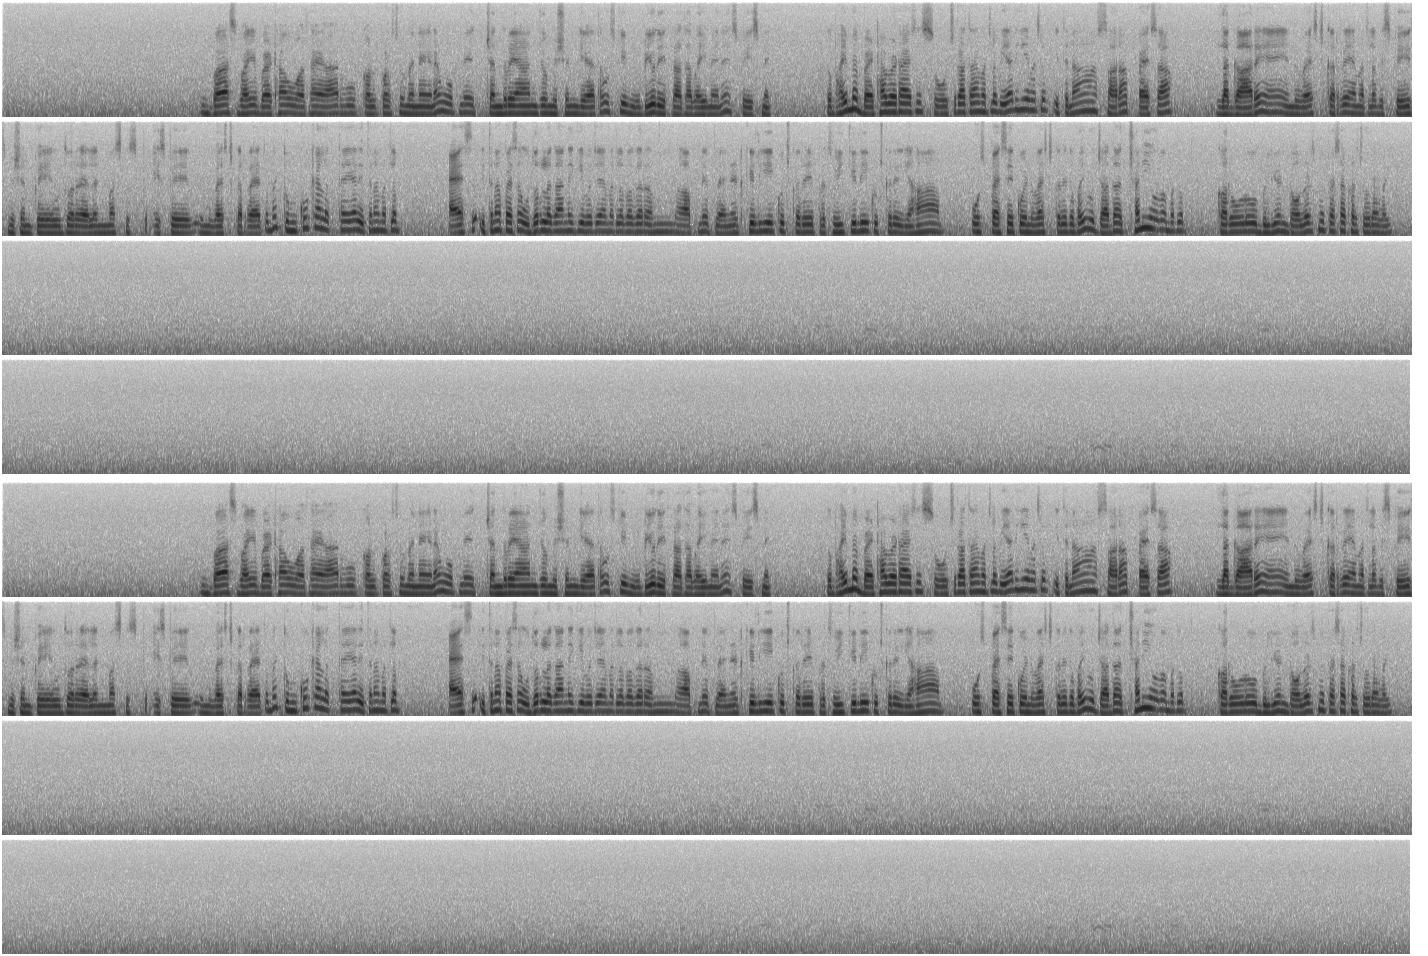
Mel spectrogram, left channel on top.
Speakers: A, on the left; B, on the right.
A: Hello भाई कैसे हो
B: बस भाई बैठा हुआ था यार वो कल परसों मैंने है ना वो अपने चंद्रयान जो मिशन गया था उसकी वीडियो देख रहा था भाई मैंने स्पेस में तो भाई
A: अच्छा
B: मैं बैठा बैठा ऐसे सोच रहा था मतलब यार ये मतलब इतना सारा पैसा लगा रहे हैं इन्वेस्ट कर रहे हैं मतलब स्पेस मिशन पे उधर एलन मस्क स्पेस पे इन्वेस्ट कर रहा है तो भाई तुमको क्या लगता है यार इतना मतलब ऐसा इतना पैसा उधर लगाने की बजाय मतलब अगर हम अपने प्लेनेट के लिए कुछ करें पृथ्वी के लिए कुछ करें यहाँ उस पैसे को इन्वेस्ट करें तो भाई वो ज्यादा अच्छा नहीं होगा मतलब करोड़ों बिलियन डॉलर्स में पैसा खर्च हो रहा है भाई
A: यार मुझे लगता है कि अगर देखो एक एक ना देश के बीच में प्रतिस्पर्धा होती है कि कौन मतलब कितना उसकी साइंस कहाँ कितना आगे बढ़ चुकी है ये भी लगा लो और स्पेस में जाने का यार हमें तो फायदा है ही है देखो एक नासा का स्पेस स्टेशन है एक बहुत बड़ा उसके स्पेस स्टेशन होने की वजह से वो धरती के किसी भी कोने पर नजर रख सकता है अगर ऐसा ही स्पेस स्टेशन इंडिया भी ये अपना बना लेता है तो कितना बेनिफिट होगा मुझे लगता है कि भाई ए, हाँ आपको धरती पर ध्यान देने की जरूरत है पर वो ये चीजें भी जरूरत है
